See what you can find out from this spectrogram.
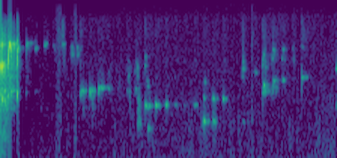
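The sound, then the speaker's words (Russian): A shvi flute imitates birdsong: short, high, pure whistled chirps and trills scattered across a few seconds, with bursts of breathy noise at the start and end, played alone without talk. “Они изображают пение птиц.”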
